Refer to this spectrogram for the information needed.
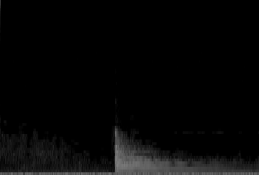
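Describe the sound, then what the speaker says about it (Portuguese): A single church bell strikes loudly, its rich metallic tone ringing out and slowly fading over a low, steady rumble of background noise. "todos os sinos das igrejas na cidade começam a tocar, sozinhos."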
